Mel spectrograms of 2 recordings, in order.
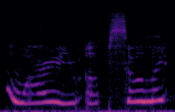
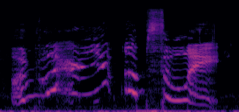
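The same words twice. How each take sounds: First: Said in the usual way. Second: Much higher, squealing whine of the question; squeaky echo. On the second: Pretend. Streamer throws a viewer's question back, squeaky.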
